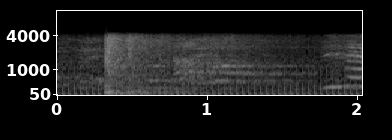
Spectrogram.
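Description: A single sharp thud of a football being struck on an indoor court about a third of a second in, the loudest sound here, with players' voices calling around it.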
